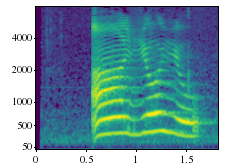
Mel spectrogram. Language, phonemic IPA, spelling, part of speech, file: French, /jo.jo/, yoyo, noun, Fr-yoyo.ogg
- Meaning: yo-yo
